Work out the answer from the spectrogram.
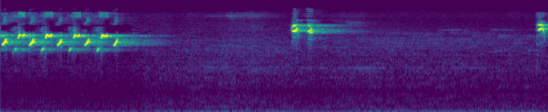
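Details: European goldfinch singing Widani-style song meant for training chicks: an opening second of fast, pulsing high trills, followed by single sharp, high chirps spaced well apart with quiet between them.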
